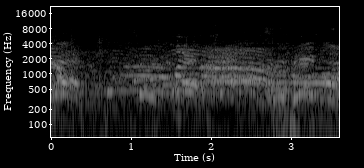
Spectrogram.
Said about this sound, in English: They want to do an encore. You got to keep yelling their encore.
